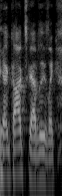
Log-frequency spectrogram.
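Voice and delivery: usual speaking voice

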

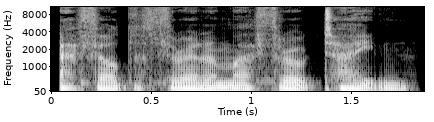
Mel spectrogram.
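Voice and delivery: plain reading voice

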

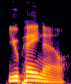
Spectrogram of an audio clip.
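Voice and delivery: hammed-up stern monk voice; blunt monk demand. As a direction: imitate the head monk cutting straight to the bill. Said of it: "turns to Canadian Steve and says".

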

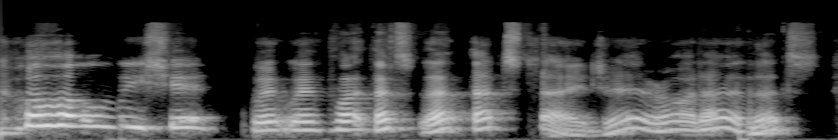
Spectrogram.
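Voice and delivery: put-on high, slow, childlike wonder; a small boy gaping up at a big stage; little kid [name]. [name] as a wide-eyed kid seeing the stage, high and slow. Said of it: "little kid [name], like".

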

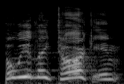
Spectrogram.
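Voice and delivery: put-on high childish voice; little kid voice. Shown as a demonstration. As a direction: talk like a small child. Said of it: "a little kid voice".

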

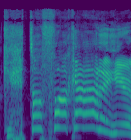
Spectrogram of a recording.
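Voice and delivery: high, slow mock-dramatic line read; reading the bad line. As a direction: read it out like a stiff movie actor. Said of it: "so I read that, I go".

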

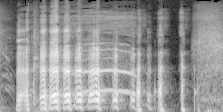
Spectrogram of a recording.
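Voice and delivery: high, loud burst of laughter. Real, not acted. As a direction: crack up loudly at your own answer. Cracks up at own prediction.

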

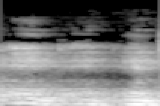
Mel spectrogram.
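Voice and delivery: echo voice. Pretend. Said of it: "add echo to your echo".

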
